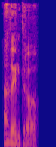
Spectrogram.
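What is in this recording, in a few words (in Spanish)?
"adentro", Spanish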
